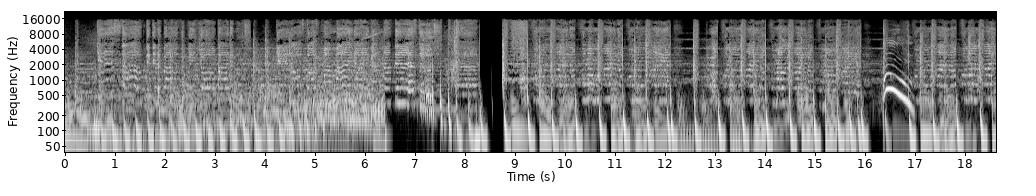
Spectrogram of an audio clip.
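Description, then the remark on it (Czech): A loud, fast, upbeat new pop song by a pop icon plays with a driving beat and dense production, pausing for a couple of brief breaks, with a swooping synth effect near the end. “Je to nový, je to svižný, je to rychlý. Může za to ikona pop.”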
